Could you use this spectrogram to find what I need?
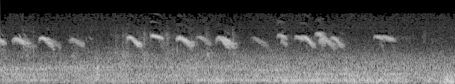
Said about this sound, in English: Boy, I think there's a second osprey now. Boy, I hope people can hear all this chittering going on. That is just so enlivening.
